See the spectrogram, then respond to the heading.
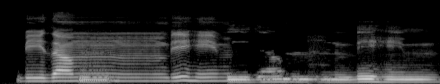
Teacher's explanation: >> জিনুন সাকিনের পরে বা এসেছে >> তাই বাকে >> তাই নুনকে মিমের দ্বারা পরিবর্তন করে এক আলিফ পরিমাণ গুন্না করে পড়তে হবে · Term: ইকলাব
